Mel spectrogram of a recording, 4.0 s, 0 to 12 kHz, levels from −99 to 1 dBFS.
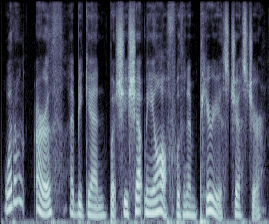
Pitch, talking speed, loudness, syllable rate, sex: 165 Hz, 210 wpm, -18 LUFS, 5.4 syllables/s, female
